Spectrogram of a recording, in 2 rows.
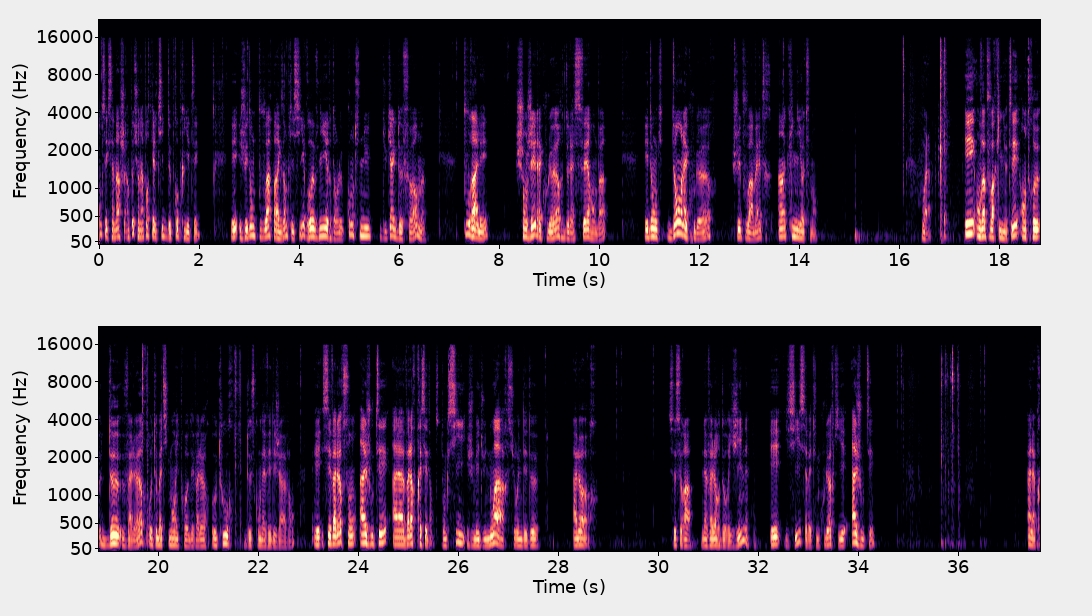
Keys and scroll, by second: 16.8 space, 19.6 KP_0, 21.5 KP_0, 35.6 KP_2, 35.7 KP_5, 35.8 KP_8.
